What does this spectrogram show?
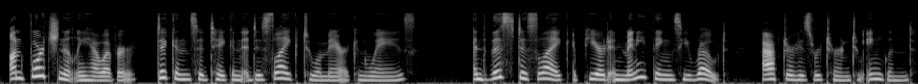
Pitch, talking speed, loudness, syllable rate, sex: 225 Hz, 155 wpm, -21 LUFS, 5.9 syllables/s, female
